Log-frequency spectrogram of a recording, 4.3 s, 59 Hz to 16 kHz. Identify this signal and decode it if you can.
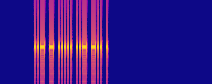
Morse code, heard as a keyed tone, about 37 wpm, 700 Hz. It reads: UT5UDE
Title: DXCC-100 Call Signs - 6 Characters - 40wpm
